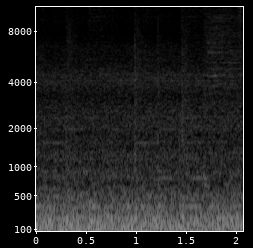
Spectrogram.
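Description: Steady low rumble of an Airbus A321's cabin air and ventilation, heard from the galley.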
